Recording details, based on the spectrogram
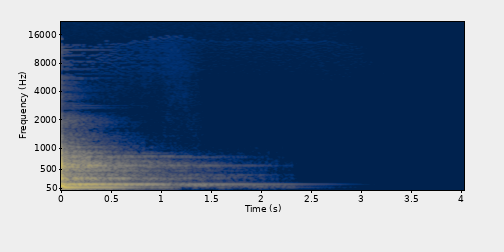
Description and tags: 11 virus METALTANK
Exotic Electronic Percussion 5
electronic, exotic, percussion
